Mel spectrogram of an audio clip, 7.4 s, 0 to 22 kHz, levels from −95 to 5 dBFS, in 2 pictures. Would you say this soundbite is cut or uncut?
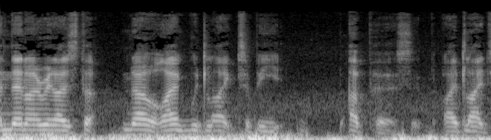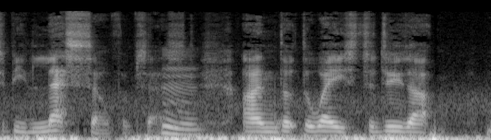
cut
